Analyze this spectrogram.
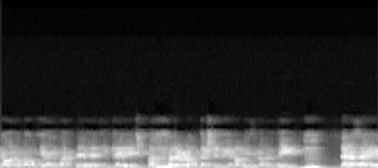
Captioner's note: audio distorts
